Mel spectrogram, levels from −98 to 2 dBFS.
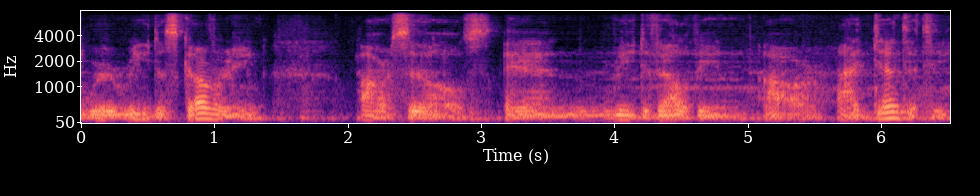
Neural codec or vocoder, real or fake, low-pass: vocoder, 22.05 kHz, 80 mel bands, HiFi-GAN; fake; 7.2 kHz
